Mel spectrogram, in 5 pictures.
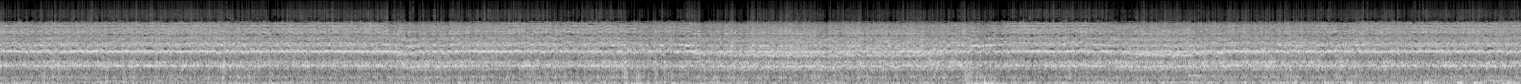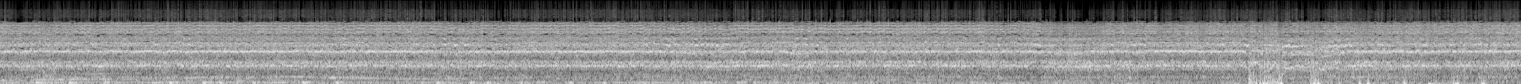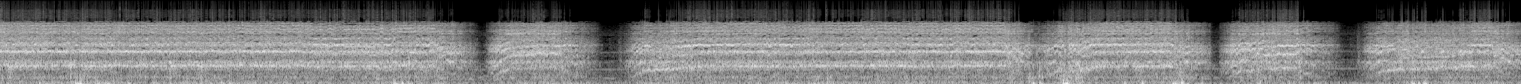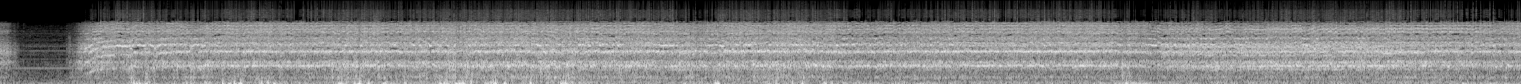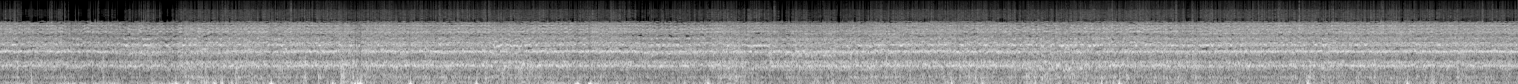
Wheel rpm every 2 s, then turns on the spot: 230, 230, 230, 220, 220, 230, 230, 230, 230, 230, 230, 230, 230, 230, 230, 230, 230, 140, 150, 220, 170, 100, 100, 150, 230, 230, 230, 230, 230, 220, 230, 220, 230, 230, 220, 230, 230, 240.
none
